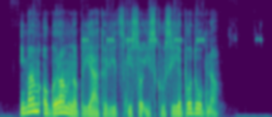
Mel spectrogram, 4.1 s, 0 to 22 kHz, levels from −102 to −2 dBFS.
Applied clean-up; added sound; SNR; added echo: neural mask model Resemble Enhance denoiser.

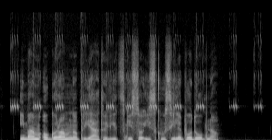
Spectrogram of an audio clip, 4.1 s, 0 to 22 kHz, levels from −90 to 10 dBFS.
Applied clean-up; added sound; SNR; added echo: neural mask model RNNoise.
